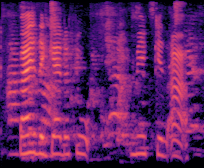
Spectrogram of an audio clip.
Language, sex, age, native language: Icelandic, female, 9, Icelandic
